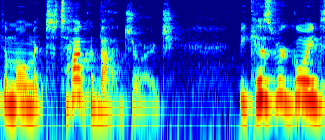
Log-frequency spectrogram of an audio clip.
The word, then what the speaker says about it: Jorge: His name is spelled Jorge, but I found a video of him telling a police officer that he prefers to be called George, so that's what I'm going to call him.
